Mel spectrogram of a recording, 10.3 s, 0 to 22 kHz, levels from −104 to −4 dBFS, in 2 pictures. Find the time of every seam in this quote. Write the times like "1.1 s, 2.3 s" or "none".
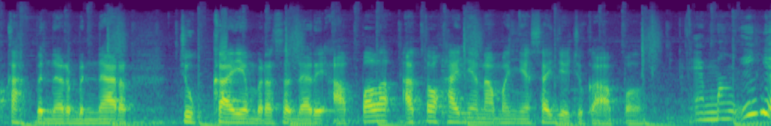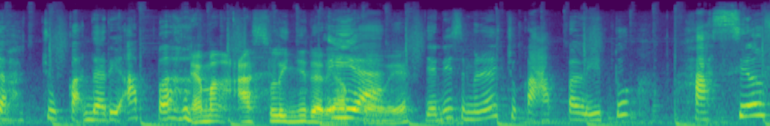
none

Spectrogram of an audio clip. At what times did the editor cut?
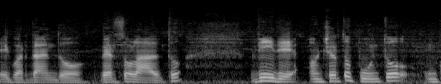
1.6 s

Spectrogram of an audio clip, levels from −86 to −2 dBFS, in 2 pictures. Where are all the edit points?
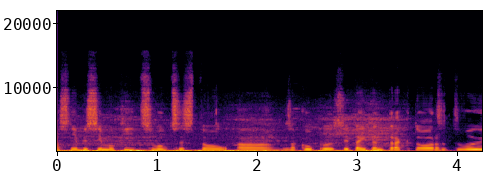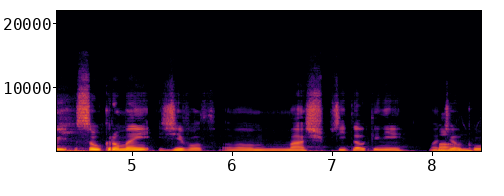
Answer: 3.9 s

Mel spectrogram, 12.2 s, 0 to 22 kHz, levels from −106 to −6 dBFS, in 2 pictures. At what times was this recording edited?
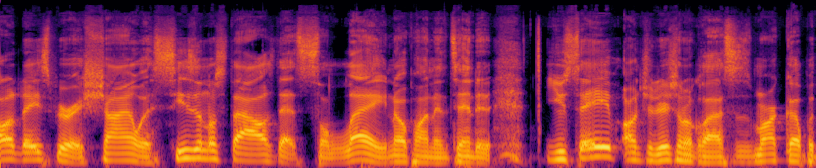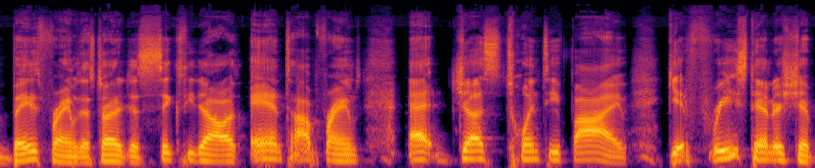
3.9 s

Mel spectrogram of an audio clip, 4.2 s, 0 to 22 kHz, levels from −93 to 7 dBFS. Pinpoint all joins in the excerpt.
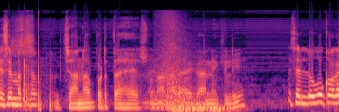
2.1 s

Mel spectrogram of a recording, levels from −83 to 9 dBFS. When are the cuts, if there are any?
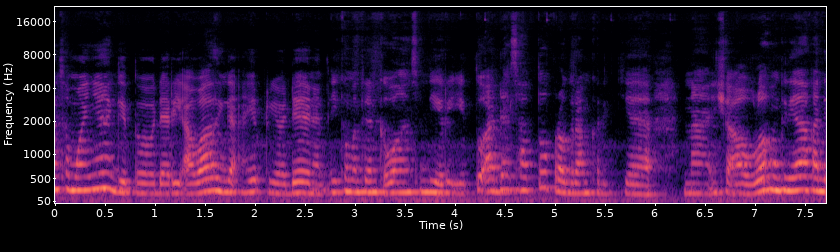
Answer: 2.8 s

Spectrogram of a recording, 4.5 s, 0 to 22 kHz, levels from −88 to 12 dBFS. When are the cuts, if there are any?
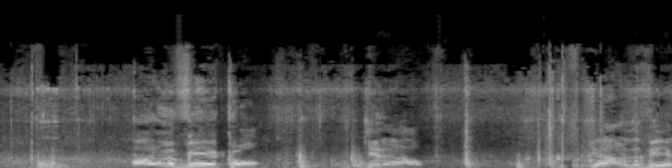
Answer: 1.8 s, 3.3 s

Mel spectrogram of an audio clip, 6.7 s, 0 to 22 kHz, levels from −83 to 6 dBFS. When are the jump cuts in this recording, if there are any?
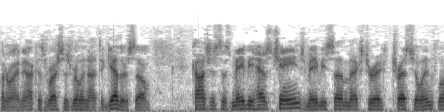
none

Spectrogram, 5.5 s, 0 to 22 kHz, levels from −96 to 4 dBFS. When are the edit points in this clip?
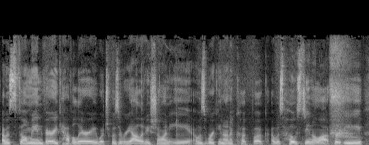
none

